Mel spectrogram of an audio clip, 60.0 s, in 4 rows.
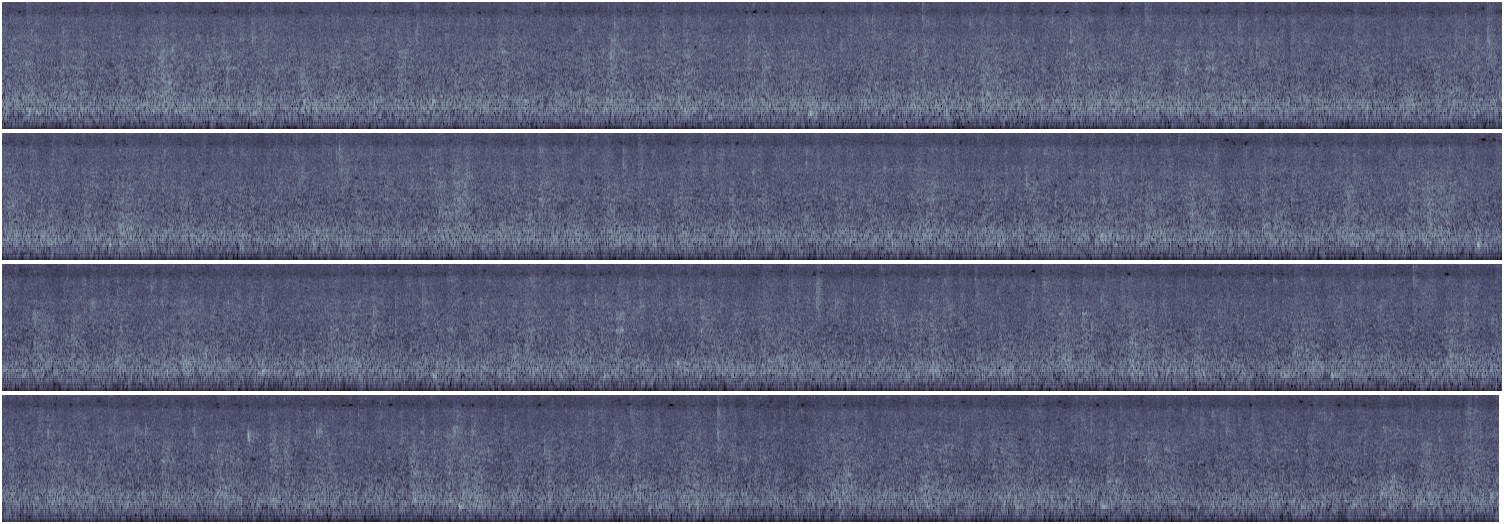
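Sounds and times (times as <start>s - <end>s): rain on a metal roof: 0.0s - 59.9s.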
